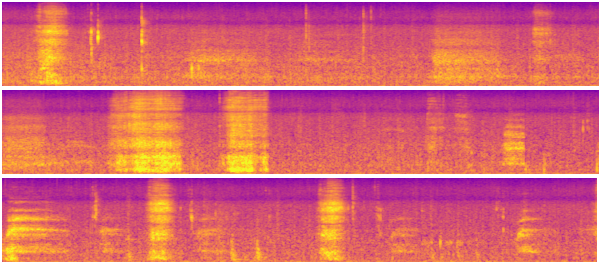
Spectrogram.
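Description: Chopsticks clink against a metal pot.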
